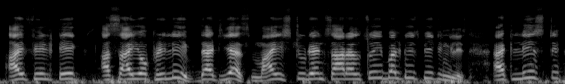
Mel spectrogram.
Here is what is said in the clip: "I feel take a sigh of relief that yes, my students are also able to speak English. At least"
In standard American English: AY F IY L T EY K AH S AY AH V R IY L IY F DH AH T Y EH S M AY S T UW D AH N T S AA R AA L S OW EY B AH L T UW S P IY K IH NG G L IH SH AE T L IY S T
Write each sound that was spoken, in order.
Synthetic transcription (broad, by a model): AY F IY L T EY K AH S AY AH P R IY L IY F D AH T Y EH S M AY S T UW D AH N T S AA R AA L S OW EY B AH L T UW S P IY K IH NG G L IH S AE T L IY S T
